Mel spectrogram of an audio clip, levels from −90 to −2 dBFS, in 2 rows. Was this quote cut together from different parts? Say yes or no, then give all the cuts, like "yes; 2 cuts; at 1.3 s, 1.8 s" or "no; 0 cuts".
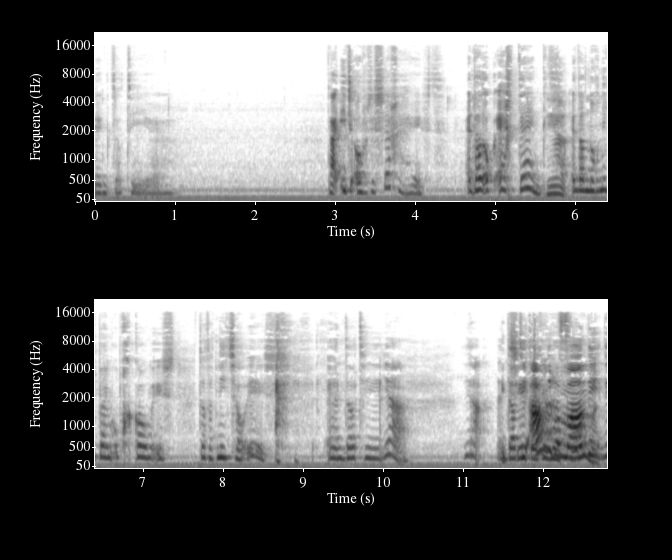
no; 0 cuts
